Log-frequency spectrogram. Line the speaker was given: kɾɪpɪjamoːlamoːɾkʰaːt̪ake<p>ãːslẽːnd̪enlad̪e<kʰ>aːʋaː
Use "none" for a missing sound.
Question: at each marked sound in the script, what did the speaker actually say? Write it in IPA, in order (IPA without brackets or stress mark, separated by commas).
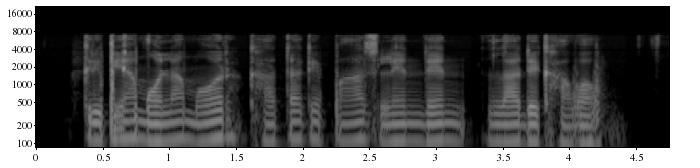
p, kʰ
